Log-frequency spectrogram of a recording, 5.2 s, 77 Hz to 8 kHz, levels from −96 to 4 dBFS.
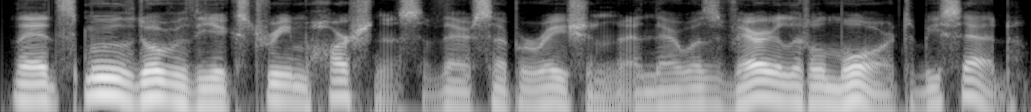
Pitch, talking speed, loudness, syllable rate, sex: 105 Hz, 220 wpm, -17 LUFS, 6.1 syllables/s, male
